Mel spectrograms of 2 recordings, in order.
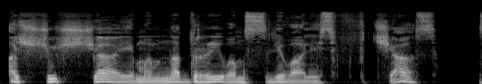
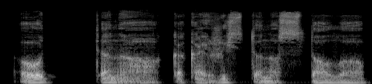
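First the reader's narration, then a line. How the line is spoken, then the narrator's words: Old man's barely audible grumble. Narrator (Russian): пробурчал старик, едва слышно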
